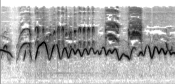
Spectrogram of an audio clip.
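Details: Caged Chinese hwamei pouring out a continuous warbled song of bouncy, looping whistles that rise and fall rapidly several times a second, loud and clear with almost no background.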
